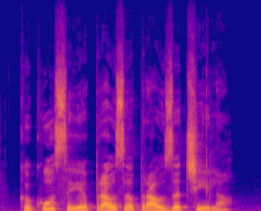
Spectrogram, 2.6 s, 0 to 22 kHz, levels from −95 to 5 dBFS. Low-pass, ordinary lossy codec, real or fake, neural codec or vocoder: none; none; real; none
